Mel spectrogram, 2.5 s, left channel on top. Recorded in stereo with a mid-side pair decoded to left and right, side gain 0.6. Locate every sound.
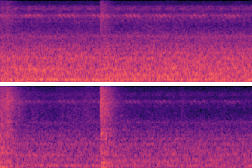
0.0 s an insect: 50° left, 0.9 m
